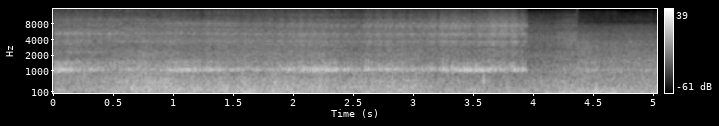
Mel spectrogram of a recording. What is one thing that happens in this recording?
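A fishing reel whirs as line is spun.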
